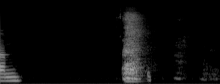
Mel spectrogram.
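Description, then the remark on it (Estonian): A brief voice sound opens, then a dog gives one loud bark followed by two short, softer growling grumbles. “oi, koer”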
